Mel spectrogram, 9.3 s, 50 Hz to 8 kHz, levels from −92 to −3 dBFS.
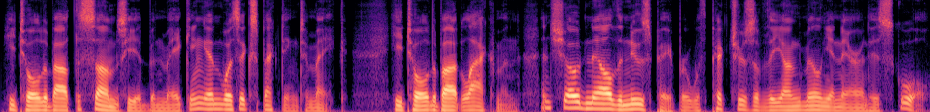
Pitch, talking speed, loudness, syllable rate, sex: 105 Hz, 205 wpm, -18 LUFS, 5.3 syllables/s, male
